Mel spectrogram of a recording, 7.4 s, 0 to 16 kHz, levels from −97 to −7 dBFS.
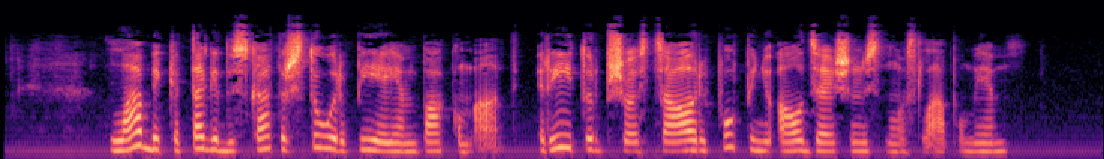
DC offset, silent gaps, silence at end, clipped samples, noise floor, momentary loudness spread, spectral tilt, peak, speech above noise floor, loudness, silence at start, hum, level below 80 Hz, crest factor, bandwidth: under 0.1%; none; 0.65 s; under 0.1%; -62 dBFS; 16 LU; -2 dB/octave; 0 dBFS; 39 dB; -20 LUFS; 0.75 s; 50 Hz at -50 dBFS; -66 dBFS; 24 dB; 11 kHz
